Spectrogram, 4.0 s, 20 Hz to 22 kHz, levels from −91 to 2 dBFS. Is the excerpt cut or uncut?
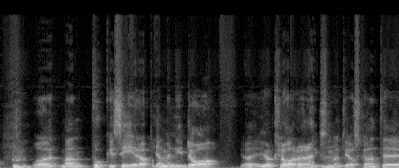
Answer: cut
